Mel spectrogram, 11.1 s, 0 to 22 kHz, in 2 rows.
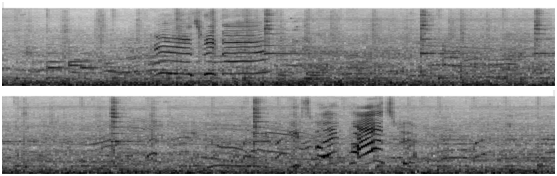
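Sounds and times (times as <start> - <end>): background chatter: 0.0 - 11.0
steady low rumble: 0.0 - 11.0.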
